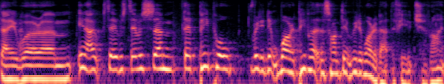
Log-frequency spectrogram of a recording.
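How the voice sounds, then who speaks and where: Talking very fast in a somewhat breathy voice, a man makes very wide pitch swings amid audible room echo. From South London. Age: 50s. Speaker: stand-up comedian. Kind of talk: stand-up. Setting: stage with audience. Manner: halting, many fillers.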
